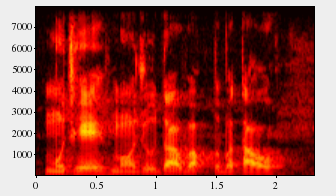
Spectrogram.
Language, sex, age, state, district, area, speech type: Urdu, male, 18-30, Uttar Pradesh, Lucknow, urban, read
